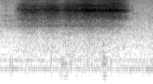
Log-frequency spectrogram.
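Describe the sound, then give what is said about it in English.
A single long inhale during a yoga class, drawn in as a soft, airy hiss that swells smoothly, holds for nearly two seconds, then cuts off cleanly. “And breath in.”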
